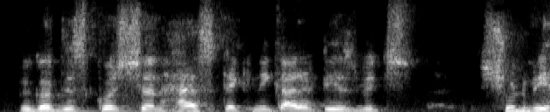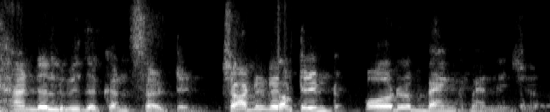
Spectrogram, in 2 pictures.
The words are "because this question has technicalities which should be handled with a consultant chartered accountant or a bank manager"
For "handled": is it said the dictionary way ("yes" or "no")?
yes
